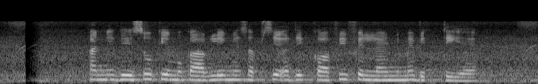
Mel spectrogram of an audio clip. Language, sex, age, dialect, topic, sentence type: Hindi, female, 18-24, Kanauji Braj Bhasha, agriculture, statement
